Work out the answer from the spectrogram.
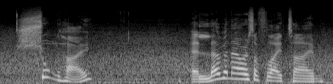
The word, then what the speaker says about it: Shanghai: Thank you, Kevin, for the pronunciation. Shanghai.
